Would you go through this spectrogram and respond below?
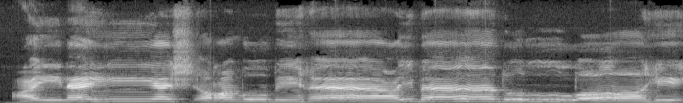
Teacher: نون کو یا کے ساتھ ملا کر یہاں ادغام مع الغنہ کریں گے، یعنی غنہ کر کے پڑھیں گے ، را کو موٹا پڑھیں گے، ہا کے بعد الف ہے،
